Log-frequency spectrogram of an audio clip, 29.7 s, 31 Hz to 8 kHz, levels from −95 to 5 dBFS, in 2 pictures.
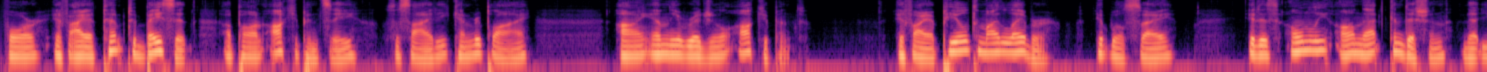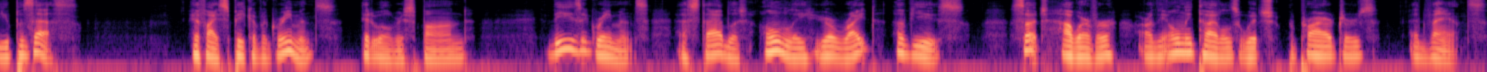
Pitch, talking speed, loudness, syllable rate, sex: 115 Hz, 120 wpm, -21 LUFS, 4.5 syllables/s, male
